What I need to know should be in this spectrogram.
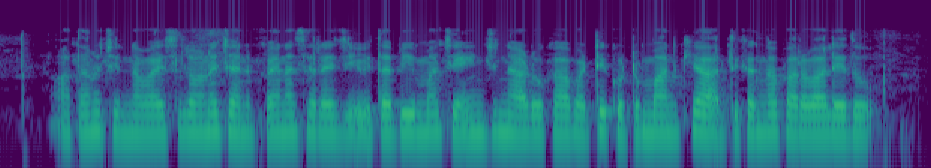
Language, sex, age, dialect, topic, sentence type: Telugu, female, 36-40, Utterandhra, banking, statement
